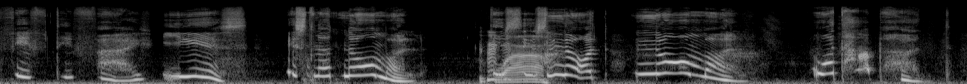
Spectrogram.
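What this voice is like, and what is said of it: Put-on Italian accent. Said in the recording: “Am I allowed to do an Italian accent?”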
